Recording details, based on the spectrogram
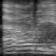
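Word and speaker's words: Audie: So, what's an Audi Award nominated playwright? Is that how you pronounce it? Audi, yes.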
